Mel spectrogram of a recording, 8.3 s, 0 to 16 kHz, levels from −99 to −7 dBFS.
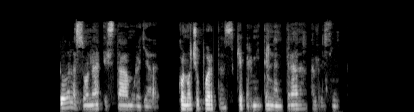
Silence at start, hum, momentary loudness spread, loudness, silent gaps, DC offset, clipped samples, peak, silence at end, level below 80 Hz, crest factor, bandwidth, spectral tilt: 1.2 s; none; 20 LU; -26 LUFS; 3.18-3.57 s, 5.66-5.71 s, 6.15-6.20 s; under 0.1%; under 0.1%; -6 dBFS; 1.55 s; -68 dBFS; 24 dB; 8 kHz; -4 dB/octave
